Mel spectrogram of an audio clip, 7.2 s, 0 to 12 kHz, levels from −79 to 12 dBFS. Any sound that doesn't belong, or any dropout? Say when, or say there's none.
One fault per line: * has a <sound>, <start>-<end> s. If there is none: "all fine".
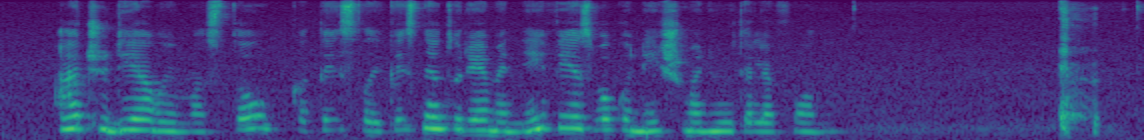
* has a cough, 6.6-6.9 s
